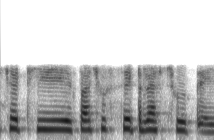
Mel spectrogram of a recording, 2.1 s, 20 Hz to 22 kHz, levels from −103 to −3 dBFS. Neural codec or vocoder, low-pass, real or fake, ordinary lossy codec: codec, 16 kHz, 8 kbps, FunCodec, trained on LibriTTS, 25 frames a second; 3.6 kHz; fake; Opus, 16 kbps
